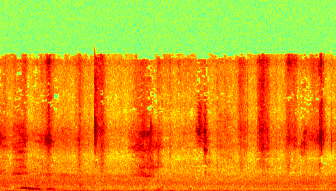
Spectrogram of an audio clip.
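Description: Quiet back-garden ambience: one short voiced sound near the start, then a faint low rumble with a few brief high chirps.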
